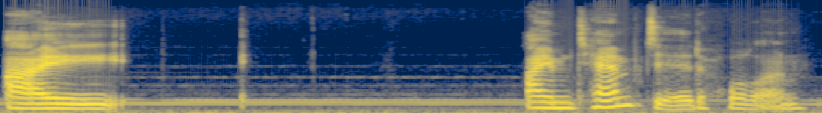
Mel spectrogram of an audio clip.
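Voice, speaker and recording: A woman's voice: fairly low pitch, extremely slow, faint music behind. A woman streaming a video game, chatting casually and reacting aloud to what she sees. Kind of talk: casual gameplay commentary.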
